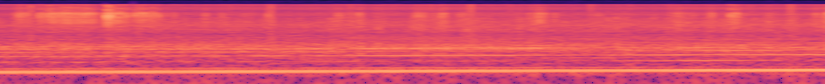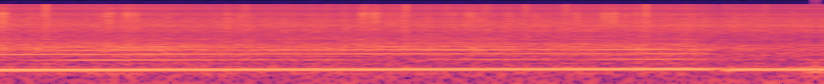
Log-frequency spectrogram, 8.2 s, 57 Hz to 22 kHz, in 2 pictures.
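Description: Nissan 240SX race car's engine pulling under full throttle, heard from inside the stripped cabin, its pitch climbing slowly as the car gains speed. Near the end there is a brief dip and a step in pitch, a gear change.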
